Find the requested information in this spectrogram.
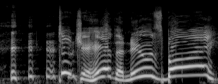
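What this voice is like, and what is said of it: Put-on old-timey accent. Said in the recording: “Did you have a really strong accent? ... Like an old-timey accent? ... Not a Queens accent, an old-timey accent.”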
